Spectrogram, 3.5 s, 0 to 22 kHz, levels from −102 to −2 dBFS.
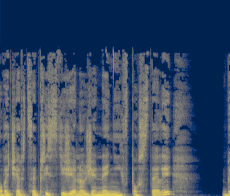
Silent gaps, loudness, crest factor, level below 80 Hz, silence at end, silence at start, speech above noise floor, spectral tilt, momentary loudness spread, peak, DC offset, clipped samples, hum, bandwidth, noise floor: none; -19 LUFS; 14 dB; -64 dBFS; 0 s; 0 s; 33 dB; -5.5 dB/octave; 9 LU; -4 dBFS; under 0.1%; under 0.1%; none; 16.5 kHz; -51 dBFS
